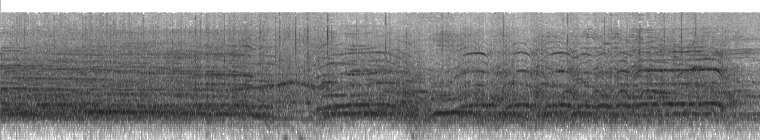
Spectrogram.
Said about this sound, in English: All right, I won't lie to you. God, these people cheer weird.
